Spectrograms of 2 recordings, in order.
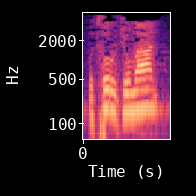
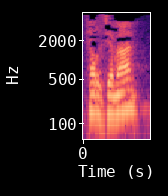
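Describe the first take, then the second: First: Both the t and the j take a u vowel. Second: Both the t and the j take an a vowel. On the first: "بضم التاء والجيم" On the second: "بفتح التاء والجيم"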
